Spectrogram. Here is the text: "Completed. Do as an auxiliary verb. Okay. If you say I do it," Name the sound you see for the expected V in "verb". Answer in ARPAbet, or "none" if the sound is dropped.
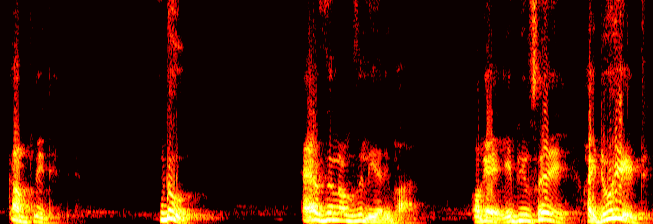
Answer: P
